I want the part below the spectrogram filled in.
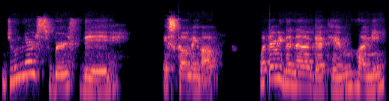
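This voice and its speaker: A man's voice: on the high side, big pitch swings, measured pace. A man performing an improvised comedy scene on stage in conversational dialogue. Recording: muffled, slightly noisy stage recording.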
